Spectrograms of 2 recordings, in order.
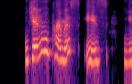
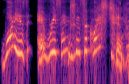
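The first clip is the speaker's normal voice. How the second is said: much higher and louder, rising on "question"; mock upspeak; 12 semitones higher, 5 dB louder than usual. Host mimicking reality TV talkers, exasperated high upspeak on "question". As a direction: send the pitch way up through to "question". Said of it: "everything goes up".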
